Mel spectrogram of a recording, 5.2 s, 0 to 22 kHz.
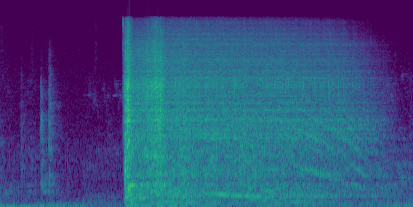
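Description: A junkyard 1969 Dodge Charger dirt track car with a 440 V8 fires after a couple of faint starter attempts, then settles into a loud, rough, steady idle that fades slightly near the end.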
